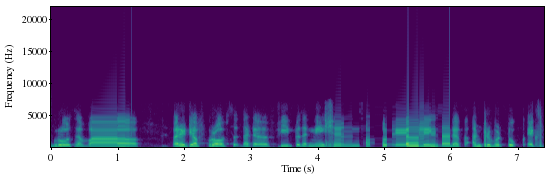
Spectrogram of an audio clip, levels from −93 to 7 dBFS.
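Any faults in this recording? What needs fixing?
The whole clip sounds rough and raspy, with a thin, hissy top and nothing above about 7 kHz. This is the AMR wideband (HD Voice) codec at 6.6 kbit/s, its lowest rate. At that rate the pulse-driven vocal tract model can't follow the speech closely, and the band above 6.4 kHz is filled only with shaped noise. Encoding at 12.65 kbit/s or higher would prevent this damage.

From 0.62 to 1.20 s, and again from 4.24 to 5.97 s just after "uh feed to the", the speech collapses into a rigid, metallic buzz at 100 Hz. This is robotic sound from repeated short buffers. The likely cause is playback looping the same 10 ms chunk while incoming audio is skipped. All of the first stretch is repeated, and most of the second. A larger jitter buffer or proper packet loss concealment would prevent it.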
